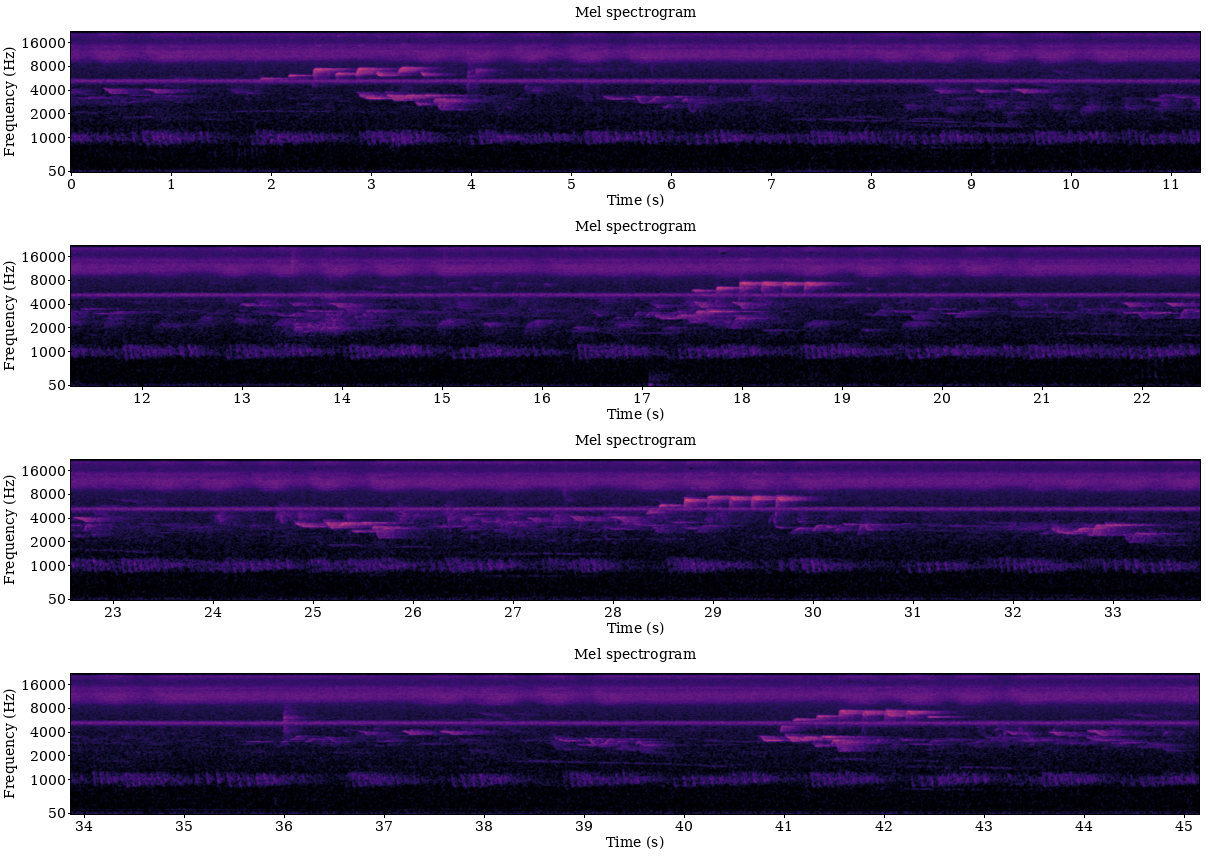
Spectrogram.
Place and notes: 華龍巷, Yuchi Township, Nantou County - In the woods
Birds singing, in the woods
